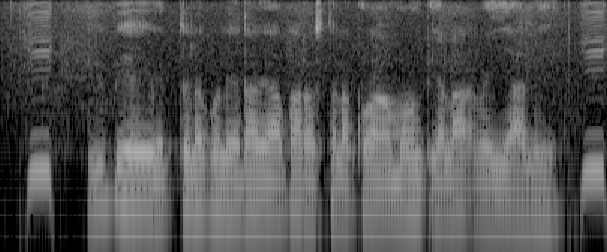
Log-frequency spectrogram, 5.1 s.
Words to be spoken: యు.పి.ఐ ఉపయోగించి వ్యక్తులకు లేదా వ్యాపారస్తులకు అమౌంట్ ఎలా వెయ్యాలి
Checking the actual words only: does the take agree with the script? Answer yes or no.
no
